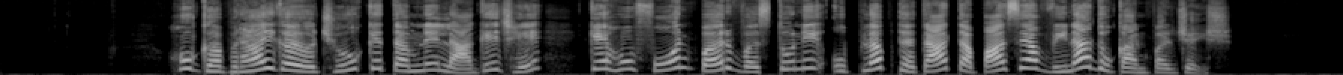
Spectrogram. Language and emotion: Gujarati, disgusted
